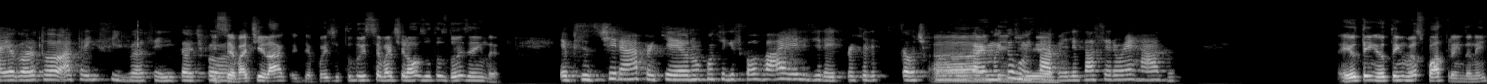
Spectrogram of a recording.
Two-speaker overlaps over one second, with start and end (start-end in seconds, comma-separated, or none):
9.3-10.6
